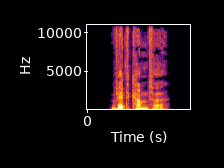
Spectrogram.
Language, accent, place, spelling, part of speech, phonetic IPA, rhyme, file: German, Germany, Berlin, Wettkampfe, noun, [ˈvɛtˌkamp͡fə], -ɛtkamp͡fə, De-Wettkampfe.ogg
- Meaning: dative of Wettkampf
